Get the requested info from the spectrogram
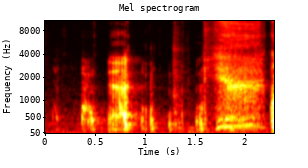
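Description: A man's quiet laughter: a few short, breathy chuckles, then a longer breath near the end.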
